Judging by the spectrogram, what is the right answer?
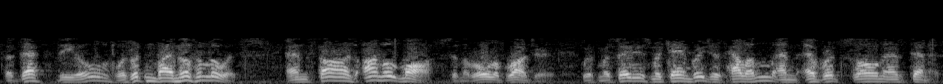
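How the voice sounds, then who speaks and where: A man's voice: medium pitch, sing-song, moderate pace, husky. A man announcing a mystery program in the style of 1940s radio. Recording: narrow, phone-like old radio broadcast.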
